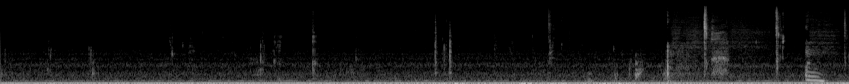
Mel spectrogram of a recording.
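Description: A person chewing bites of a wrapped burger, with small wet clicks and wrapper crinkles, over a steady low hum inside a car. There is a brief rustle about seven seconds in.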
